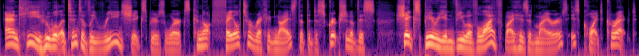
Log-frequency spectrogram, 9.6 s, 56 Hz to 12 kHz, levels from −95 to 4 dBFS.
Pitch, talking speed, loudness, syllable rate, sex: 130 Hz, 175 wpm, -21 LUFS, 5.2 syllables/s, male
